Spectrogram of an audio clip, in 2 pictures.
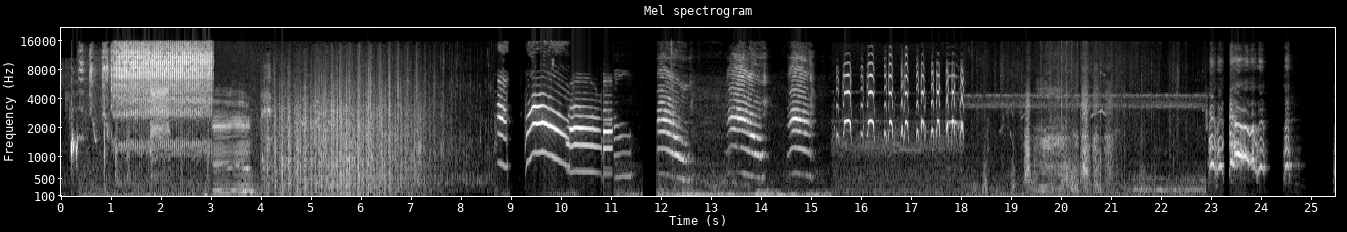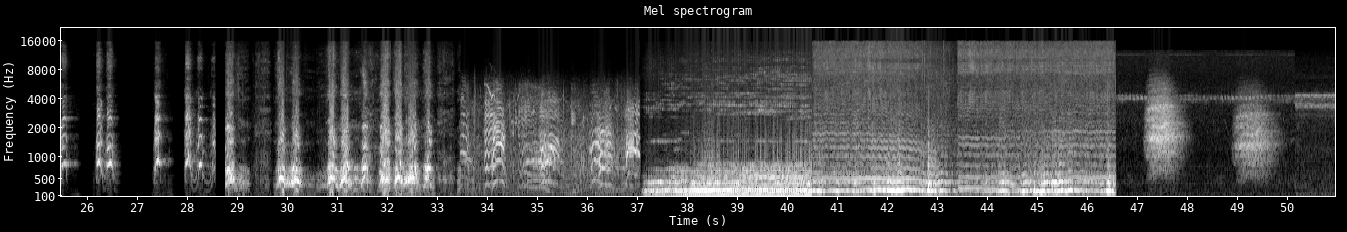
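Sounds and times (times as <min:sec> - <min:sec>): high animal calls: 0:00.9 - 0:03.7
steady high tone: 0:01.0 - 0:03.1, 0:37.1 - 0:41.6
dogs barking and yelping: 0:22.9 - 0:24.7, 0:27.4 - 0:29.2, 0:29.8 - 0:33.1.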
